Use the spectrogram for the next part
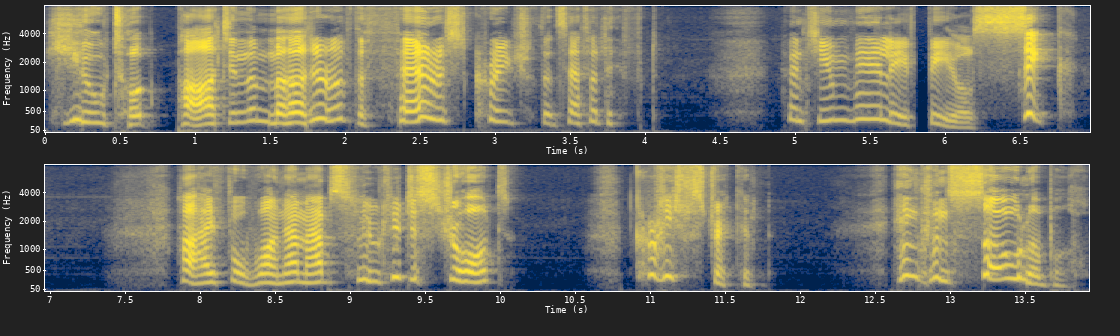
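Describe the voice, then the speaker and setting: A man's voice: very high-pitched, very animated, measured pace, a bit bright, heavily acted. A man voicing a lovestruck, melodramatic romantic hero in a video game, speaking in a theatrical, florid, overwrought manner. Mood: anguished, indignant. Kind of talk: video game character voice acting.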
